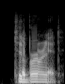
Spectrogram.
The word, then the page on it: tabouret: American English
